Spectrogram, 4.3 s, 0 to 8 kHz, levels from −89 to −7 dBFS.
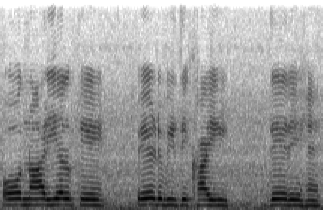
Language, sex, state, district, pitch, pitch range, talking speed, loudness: Hindi, female, Haryana, Jhajjar, 220 Hz, 210-225 Hz, 125 wpm, -13 LUFS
